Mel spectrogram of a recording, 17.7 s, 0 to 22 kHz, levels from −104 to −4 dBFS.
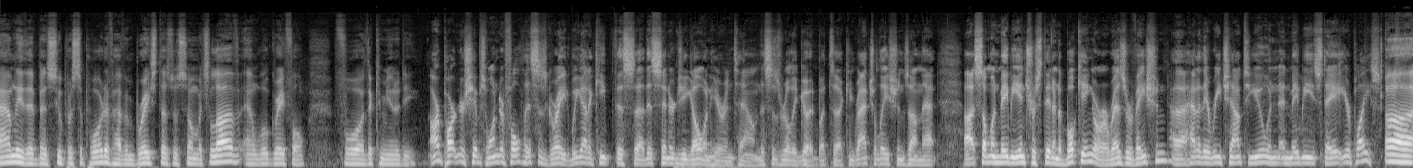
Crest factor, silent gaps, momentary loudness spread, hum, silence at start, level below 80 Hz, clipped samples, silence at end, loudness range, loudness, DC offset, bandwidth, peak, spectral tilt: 18 dB; none; 10 LU; none; 0 s; -52 dBFS; under 0.1%; 0 s; 5 LU; -26 LUFS; under 0.1%; 14 kHz; -6 dBFS; -6 dB/octave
